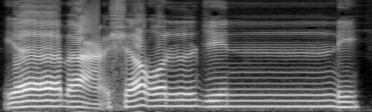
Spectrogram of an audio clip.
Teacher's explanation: Maka teman-teman apabila ada kita dapati dalam bacaan Al-Qur'an ada nun tasydid plus atau bukan plus tapi mim tasydid atau mim tasydid dalam bacaan Al-Qur'an ini kita hukumi dengan hukum bacanya satu, yaitu gunnah. Kita menahan dulu suara n ya atau suara m-nya sepanjang 2 harakat.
